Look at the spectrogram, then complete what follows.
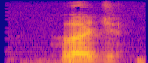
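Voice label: "лӧдз", Komi, male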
